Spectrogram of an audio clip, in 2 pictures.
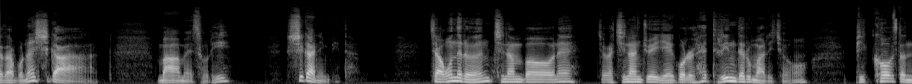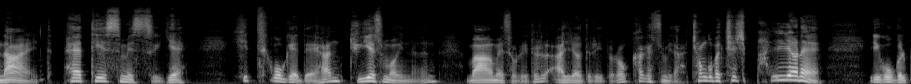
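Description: At 8.92 s the speech is broken by damaged data in a compressed stream. The disturbance lasts until 8.98 s, about 60 ms. Part of the encoded data at that point was wrong. Bytes may have been lost, zeroed, overwritten, or mixed with other material. The decoder could not read those frames correctly. It lost its place and searched for the next valid frame header before normal playback resumed. The result is a brief break in the speech.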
